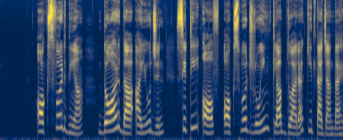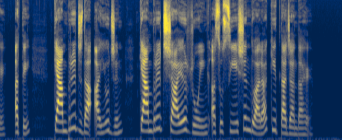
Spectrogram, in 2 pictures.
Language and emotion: Punjabi, neutral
